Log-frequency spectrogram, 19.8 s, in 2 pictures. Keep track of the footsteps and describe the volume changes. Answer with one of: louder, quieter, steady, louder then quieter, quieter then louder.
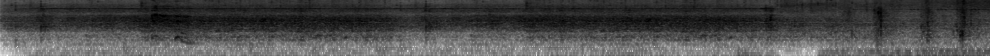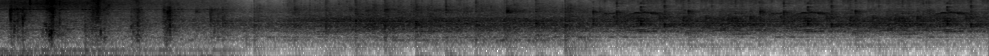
louder.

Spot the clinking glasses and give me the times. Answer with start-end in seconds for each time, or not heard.
not heard.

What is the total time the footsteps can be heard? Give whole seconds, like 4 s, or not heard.
12 s.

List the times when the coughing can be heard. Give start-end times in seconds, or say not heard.
1.5-2.1.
